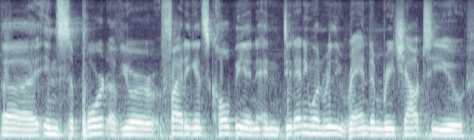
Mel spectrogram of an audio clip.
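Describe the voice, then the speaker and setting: A man's voice: fairly high pitch, fairly even intonation, brisk, dark tone, slight background noise. A male reporter asking a long, carefully worded question at a press conference.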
